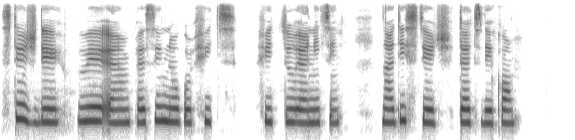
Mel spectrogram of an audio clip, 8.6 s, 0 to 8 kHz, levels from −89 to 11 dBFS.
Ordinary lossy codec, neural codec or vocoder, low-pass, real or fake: none; none; 7.2 kHz; real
